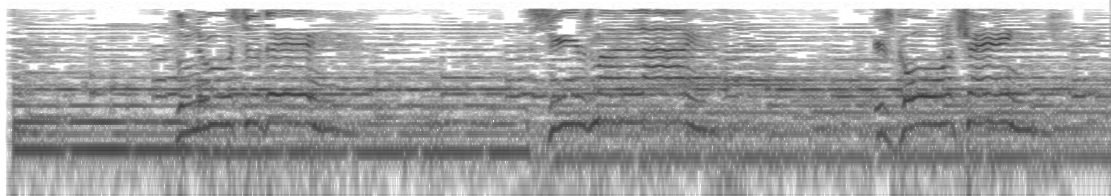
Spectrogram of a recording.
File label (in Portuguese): ANIVERSÁRIO DE PADRINHO F, Telemensagens, Fem; Aniversários; Aniv Familiar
